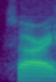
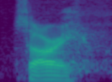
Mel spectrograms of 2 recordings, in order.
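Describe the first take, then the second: First: The word is tossed off flatly and dismissively. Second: The word is said earnestly and sincerely. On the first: The apology is only said, not meant. The speaker calls it wrong. "saying you're sorry" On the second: The apology is truly meant. The speaker calls it right. "truly being sorry"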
